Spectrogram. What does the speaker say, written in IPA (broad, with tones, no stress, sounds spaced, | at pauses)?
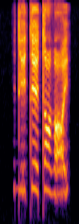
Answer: d ḛ˥˨ t ɛ˥˨ t e˥˨ ðˤ ḛ˦˥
